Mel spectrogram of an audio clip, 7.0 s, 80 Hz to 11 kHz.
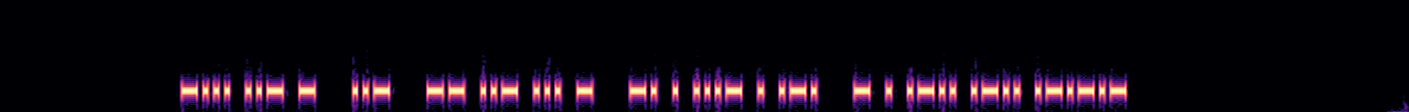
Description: Morse code, heard as a keyed tone, about 41 wpm, 700 Hz. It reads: BUT U MUST NEVER TELL.
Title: Sentences from Top 300 Words and Abbreviations 45wpm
